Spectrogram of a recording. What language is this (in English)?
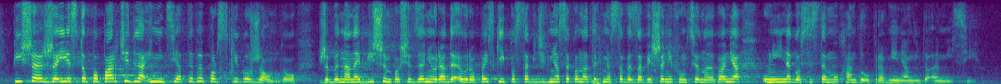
Polish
